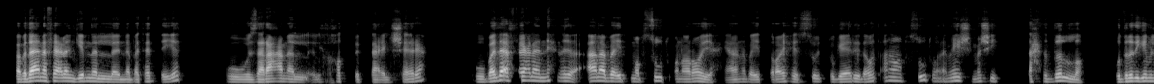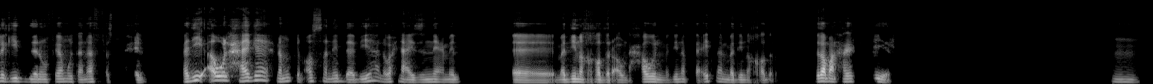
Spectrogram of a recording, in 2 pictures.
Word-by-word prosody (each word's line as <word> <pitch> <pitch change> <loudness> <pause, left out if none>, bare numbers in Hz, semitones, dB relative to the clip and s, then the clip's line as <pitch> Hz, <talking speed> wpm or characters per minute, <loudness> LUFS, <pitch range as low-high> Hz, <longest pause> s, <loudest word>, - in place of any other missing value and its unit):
فبدأنا 130 +8 +9
فعلًا 160 -1 +6
جِبنا 150 +1 +2
ال 130 -3 +1
النباتات 115 +4 -2
دِيَّة، - - -3 0.4
وزرعنا 120 +3 +3
ال 115 -2 -5
الخط 135 +4 -12
بتاع 110 -1 -4
الشارع، 105 0 -2 0.5
وبدأ 135 +8 +7
فعلًا 185 -1 +3
إن 160 - -2
إحنا 160 -3 -2
أنا 165 +1 +4
بقيت 145 -2 0
مبسوط 140 +5 -4
وأنا 125 -1 -3
رايح، 125 -7 -2
يعني 110 +2 -4
أنا 125 - -9
بقيت 115 -1 -5
رايح 130 +2 -1
السوق 125 +4 -6
التجاري 130 +1 -2
دَوَّة، 135 +5 -3
أنا 175 +1 -4
مبسوط 180 +5 -7
وأنا - - -10
ماشي، 165 -5 -3
ماشي 145 +1 -4 0.3
تحت 140 - -4
ضِلّة، 135 -6 +1 0.3
والضِلّة 145 - +3
دي 150 - +4
جميلة 150 0 +2
جدًا 130 -4 -3
وفيها 130 +3 -4
متنفس 125 -1 -7
وحلو، - - -9 0.4
فدي 180 +10 +3
أوّل 195 -1 +5
حاجة 180 +7 +4
إحنا 135 -6 -6
ممكن 155 +2 -7
أصلًا 150 -2 -8
نبدأ 135 -5 -4
بيها، 140 +10 -4
لو 130 - -7
إحنا 130 - -4
عايزين 110 +1 -4
نعمل 115 -2 -5 0.5
آآ 100 -2 -1
مدينة 115 +3 +1
خضرا 115 -2 -3
أو 105 - -5
نحوِّل 120 +3 -1
المدينة 115 +4 -8
بتاعتنا 135 +2 -9
لمدينة 110 -2 -6
خضرا. - - -11 0.4
في 140 - +2
طبعًا 140 -2 +8
حاجات 130 +1 -2 0.2
كتير. - - -4 2.2
امم. 115 -3 -11
130 Hz, 175 wpm, -25 LUFS, 115-150 Hz, 2.2 s, فبدأنا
